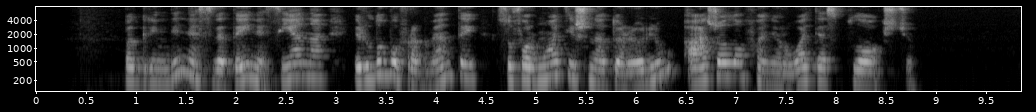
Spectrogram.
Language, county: Lithuanian, Klaipėda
